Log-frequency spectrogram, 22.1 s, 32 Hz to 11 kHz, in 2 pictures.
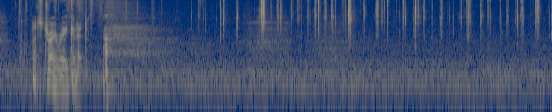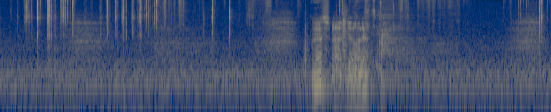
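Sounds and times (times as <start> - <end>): lock pick scraping lock pins: 3.8 - 14.4, 17.7 - 19.2.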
